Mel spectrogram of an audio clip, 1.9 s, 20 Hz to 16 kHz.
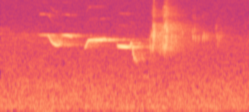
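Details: Short phrase from a blue-and-white flycatcher disputing territory with a second bird, 25 April 2026, recorded via ECM-M1: three sliding whistled notes followed by a harsh buzzy burst.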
